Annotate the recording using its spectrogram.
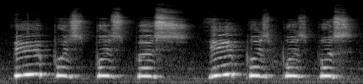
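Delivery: very high falsetto sing-out; calling a cat. Retold or imitated. Girlfriend lures the wary cat, high coaxing. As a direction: coax the cat in a squeaky falsetto.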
